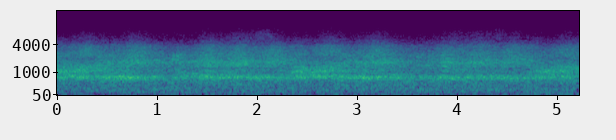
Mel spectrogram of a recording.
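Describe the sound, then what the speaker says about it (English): Soccer crowd at a Portland home game roars steadily throughout, a dense, sustained wash of cheering and shouting with no breaks, loud and continuous like a stadium full of fans. "you can hear this Portland crowd really getting into this game"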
